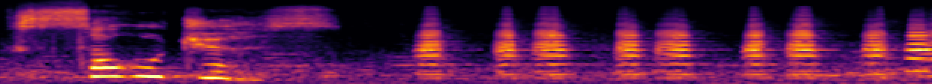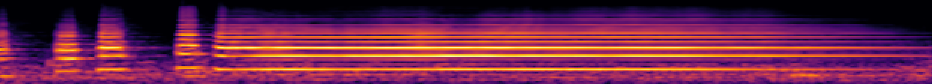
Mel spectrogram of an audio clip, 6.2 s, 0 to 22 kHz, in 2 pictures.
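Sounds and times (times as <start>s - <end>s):
speech: 0.0s - 1.2s
orchestra playing a brassy fanfare: 1.4s - 6.2s.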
